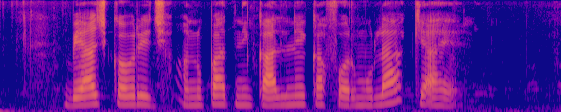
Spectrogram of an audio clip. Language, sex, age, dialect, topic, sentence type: Hindi, female, 18-24, Marwari Dhudhari, banking, statement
